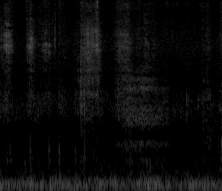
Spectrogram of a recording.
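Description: Near silence, with faint rubbing of paper as fingers press and smooth a freshly glued book-page piece onto a journal page.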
